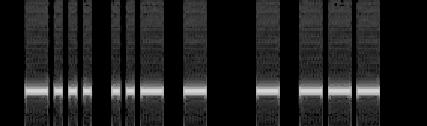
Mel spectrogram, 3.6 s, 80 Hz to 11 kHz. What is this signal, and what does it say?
Morse code, heard as a keyed tone, about 20 wpm, 1000 Hz. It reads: BUT TO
